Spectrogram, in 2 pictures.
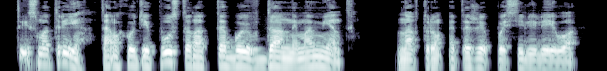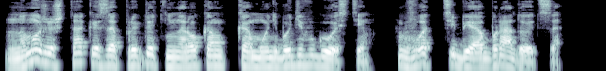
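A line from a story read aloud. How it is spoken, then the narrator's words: Laughing, mocking. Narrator (Russian): Посмеялся я над его конфузом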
